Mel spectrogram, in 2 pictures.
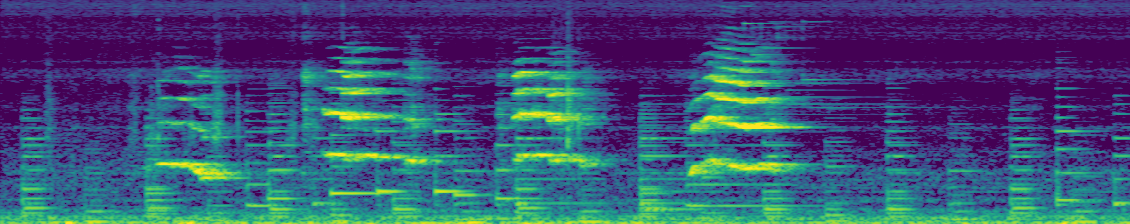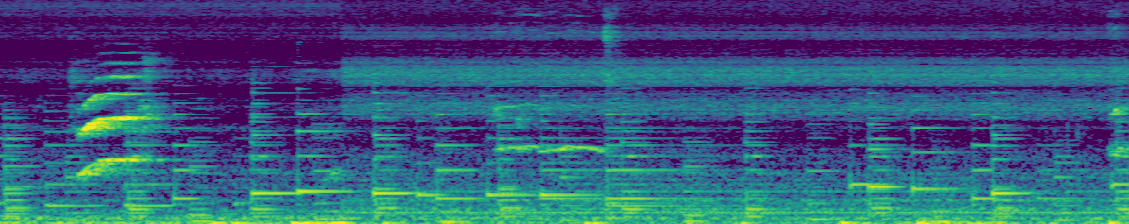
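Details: Domestic cats' own meows, played back to two female house cats, a Scottish Fold and a Munchkin, while they gather together: a series of rising and falling harmonic meows about every second, then a later one, over steady background music.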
